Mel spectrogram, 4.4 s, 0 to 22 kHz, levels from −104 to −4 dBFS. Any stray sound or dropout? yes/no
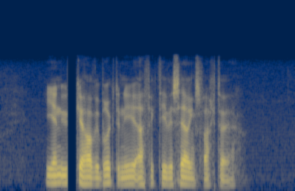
yes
